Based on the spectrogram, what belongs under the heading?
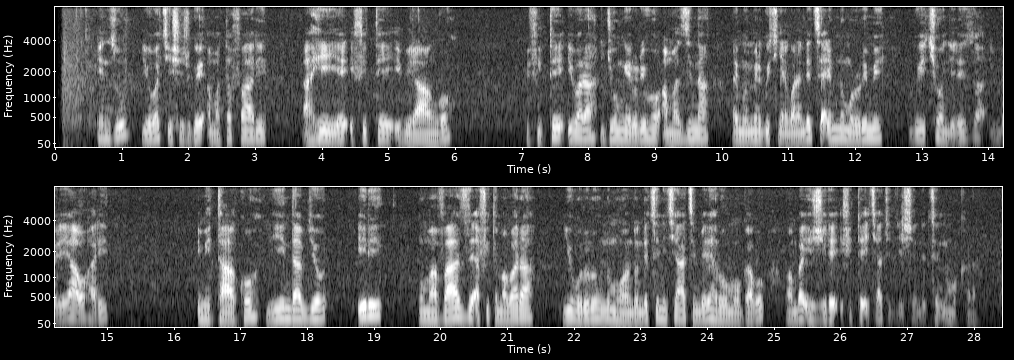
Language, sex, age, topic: Kinyarwanda, male, 18-24, government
